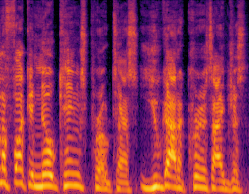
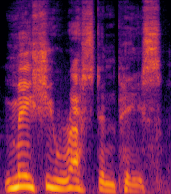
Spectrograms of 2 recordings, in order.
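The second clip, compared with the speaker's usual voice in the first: usual speaking voice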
